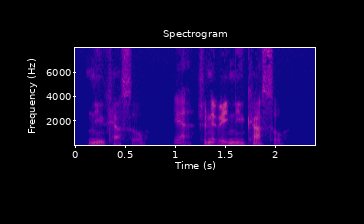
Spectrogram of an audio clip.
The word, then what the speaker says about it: Newcastle: just wrong no this the stress is on the first Newcastle it's not Newcastle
